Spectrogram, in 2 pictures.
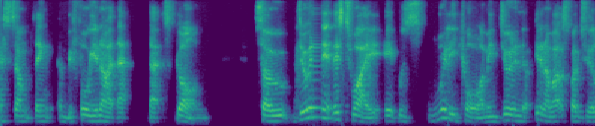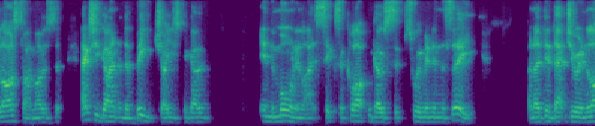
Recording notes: on a video zoom chat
